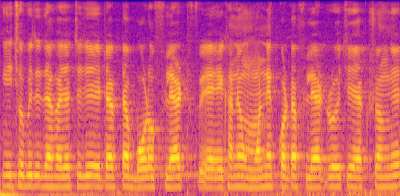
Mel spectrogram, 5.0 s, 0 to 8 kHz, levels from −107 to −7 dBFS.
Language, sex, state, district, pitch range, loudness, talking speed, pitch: Bengali, male, West Bengal, North 24 Parganas, 145-155 Hz, -16 LUFS, 215 wpm, 150 Hz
